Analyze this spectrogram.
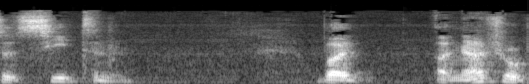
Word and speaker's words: Seyton: Probably we should pronounce it Satan, but a natural pronunciation is Satan.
